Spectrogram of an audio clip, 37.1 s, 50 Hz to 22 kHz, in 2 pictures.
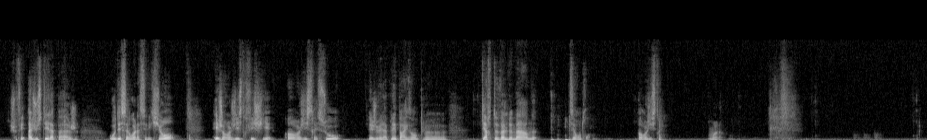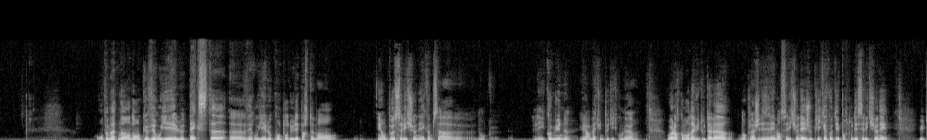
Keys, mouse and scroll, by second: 3.2 click, 4.7 click, 6.0 click, 9.4 click, 11.0 0, 11.2 3, 12.6 click, 14.0 middle click, 14.2 click, 15.3 middle click, 16.1 click, 18.2 click, 20.4 click, 22.3 click, 23.9 click, 25.6 middle click, 26.6-28.4 drag, 30.4 click, 31.0 middle click, 35.0 click.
